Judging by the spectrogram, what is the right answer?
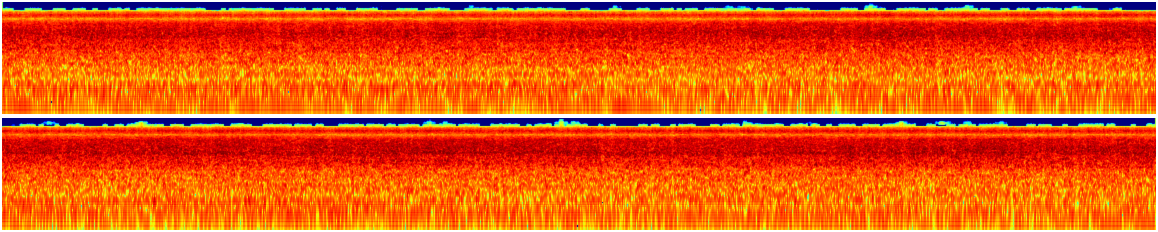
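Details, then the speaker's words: Procharger-supercharged Lexus race engine, freshly rebuilt with new parts, running a quick heat cycle. Loud, even, steady roar with no knocks, misses or rattles; pulls smoothly and sounds healthy. "Kyle really couldn't hear me because this thing was just back here screaming. She sounds so good."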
